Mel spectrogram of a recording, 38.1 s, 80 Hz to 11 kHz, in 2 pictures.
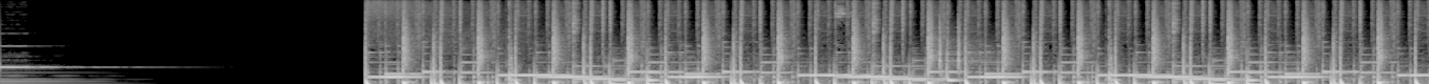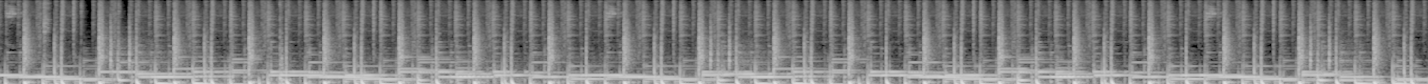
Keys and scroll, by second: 0.1 m, 1.1 Tab, 2.6 g, 7.5 Tab, 8.4 3, 9.8 g, 11.6 3, 12.1 shift+z, 14.7 1, 16.6 g, 19.6 shift+z, 31.9 1, 36.8 shift+z.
